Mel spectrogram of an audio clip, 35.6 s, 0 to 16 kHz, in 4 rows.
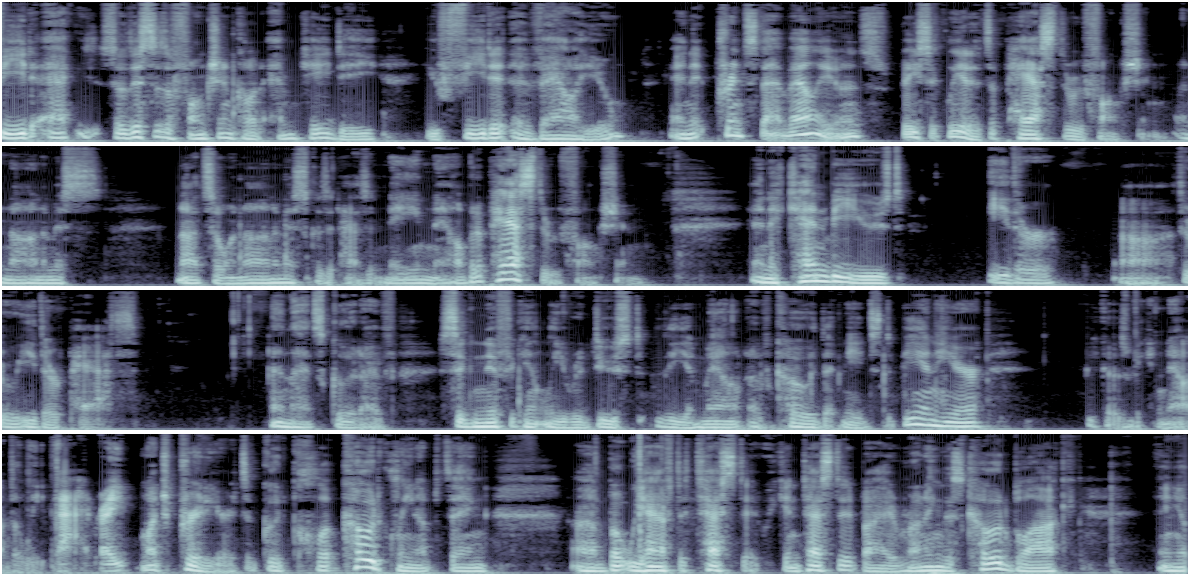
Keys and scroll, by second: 22.7 ctrl+Left, 27.0 ctrl+s.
